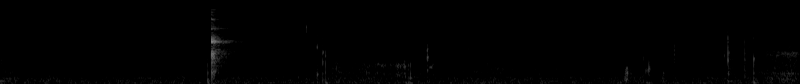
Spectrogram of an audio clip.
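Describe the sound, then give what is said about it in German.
Two drinking glasses clink together once in a toast, a bright ringing tap, followed by quieter scattered taps and handling noises. “Lass uns nochmal anstoßen.”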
